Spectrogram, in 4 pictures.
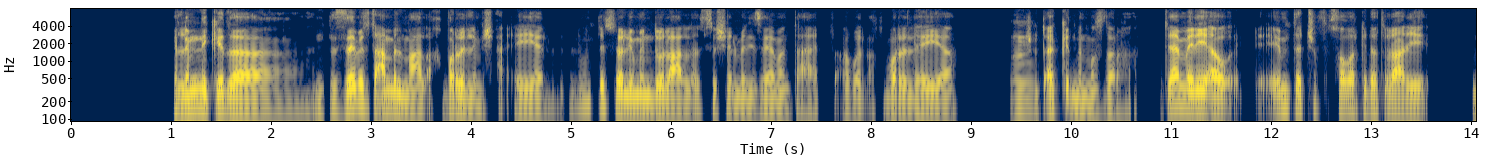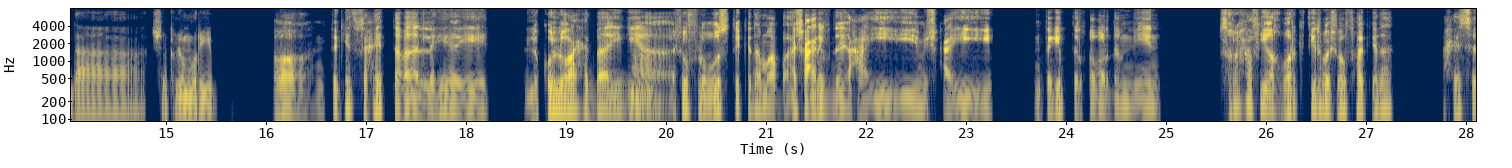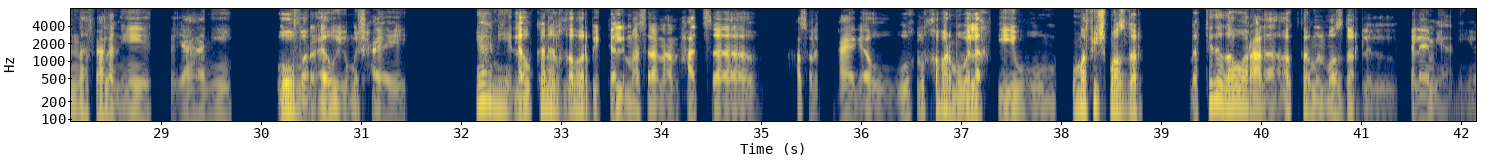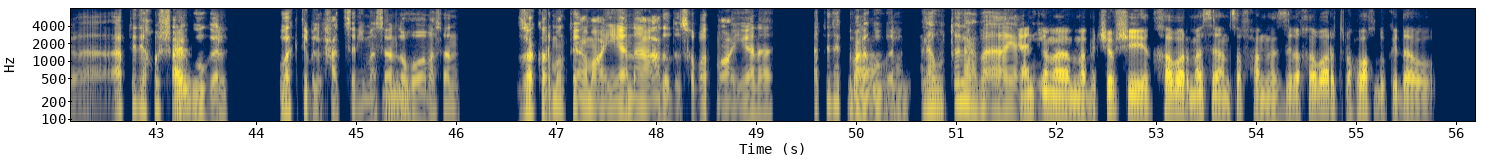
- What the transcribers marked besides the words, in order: in English: "السوشيال ميديا"; in English: "بوست"; in English: "أوفر"
- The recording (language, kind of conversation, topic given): Arabic, podcast, إزاي بتتعامل مع الأخبار الكاذبة على السوشيال ميديا؟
